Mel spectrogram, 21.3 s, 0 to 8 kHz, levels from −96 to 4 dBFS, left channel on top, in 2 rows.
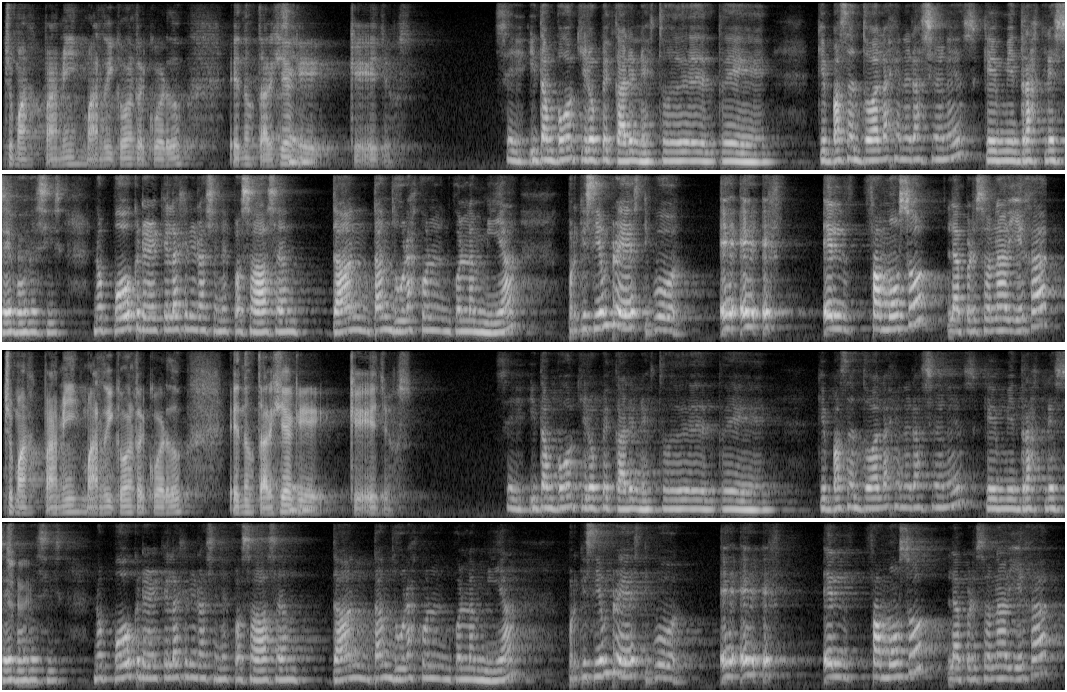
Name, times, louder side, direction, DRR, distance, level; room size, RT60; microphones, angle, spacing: voice 1, 0.0-3.2 3.5-4.1, right 4 dB, 55° right, 0.7 m, -26 dB
voice 2, 5.0-7.7 8.2-13.6 13.9-15.9 16.3-17.4 17.8-18.4 18.8-21.1, left 4 dB, 60° left, 0.6 m, -24 dB
29.0 x 18.0 x 6.0 m
head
